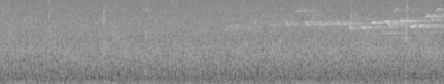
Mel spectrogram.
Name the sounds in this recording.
Winter Wren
